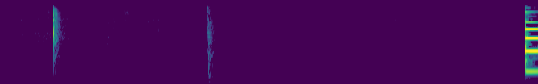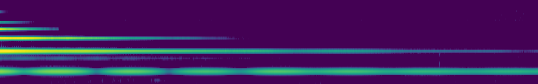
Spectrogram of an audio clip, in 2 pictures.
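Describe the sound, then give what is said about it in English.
A meditation bell is struck once and rings out alone with a sustained, humming tone that slowly decays with a gentle pulsing beat, preceded by two faint soft clicks. “So sending our hearts along with the sound of the bell to transcend anxiety and sorrow.”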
